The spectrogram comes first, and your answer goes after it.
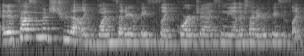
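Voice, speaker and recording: A woman with a fairly high pitch is heard through audible room echo and noticeable background noise. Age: 20s. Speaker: model and photographer. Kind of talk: tutorial. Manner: casual, filler-heavy.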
